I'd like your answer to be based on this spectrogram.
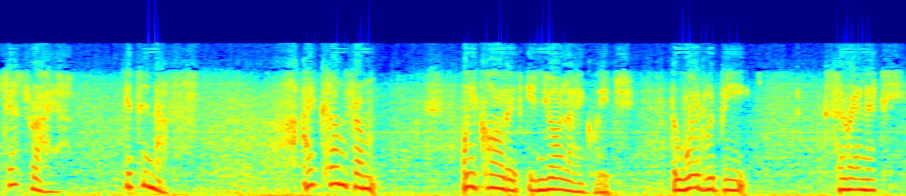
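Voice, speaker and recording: An actress playing a calm, mysterious woman from another planet, speaking in a solemn, measured way in a 1970s radio drama. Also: medium pitch, lo-fi sound.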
